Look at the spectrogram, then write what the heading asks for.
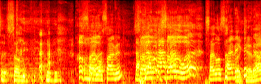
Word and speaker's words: psilocybin: Pronounce it. Some psilocybin.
